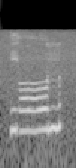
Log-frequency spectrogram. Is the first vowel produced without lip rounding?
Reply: no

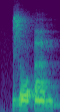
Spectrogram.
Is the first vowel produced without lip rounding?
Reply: no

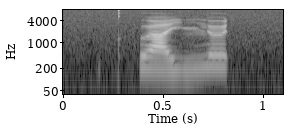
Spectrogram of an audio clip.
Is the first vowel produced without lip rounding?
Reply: yes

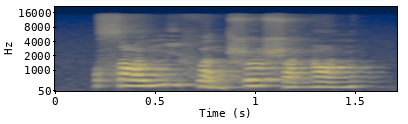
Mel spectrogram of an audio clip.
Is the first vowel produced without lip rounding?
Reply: yes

